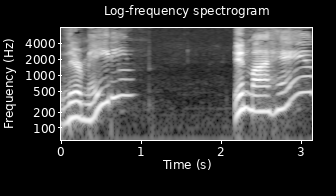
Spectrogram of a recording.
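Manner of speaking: very high, swooping, drawn-out delivery. Repeating a quote from Huel about shrimp in his hand: imitating Huell Howser. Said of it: "I'll repeat the quote from Huel".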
